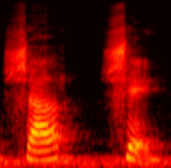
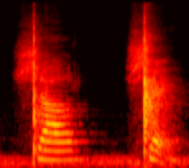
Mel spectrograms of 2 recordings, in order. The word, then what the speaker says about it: chercher: For example, here, chercher, which means looking, you would go chercher, 2 syllables. Or you can clap your hands, chercher. That's another strategy that might work for you.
